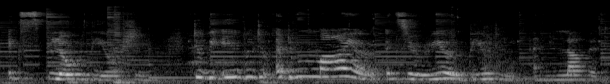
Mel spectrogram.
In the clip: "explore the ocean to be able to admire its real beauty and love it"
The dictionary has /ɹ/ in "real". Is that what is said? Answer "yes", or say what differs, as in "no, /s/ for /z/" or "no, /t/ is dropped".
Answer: yes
